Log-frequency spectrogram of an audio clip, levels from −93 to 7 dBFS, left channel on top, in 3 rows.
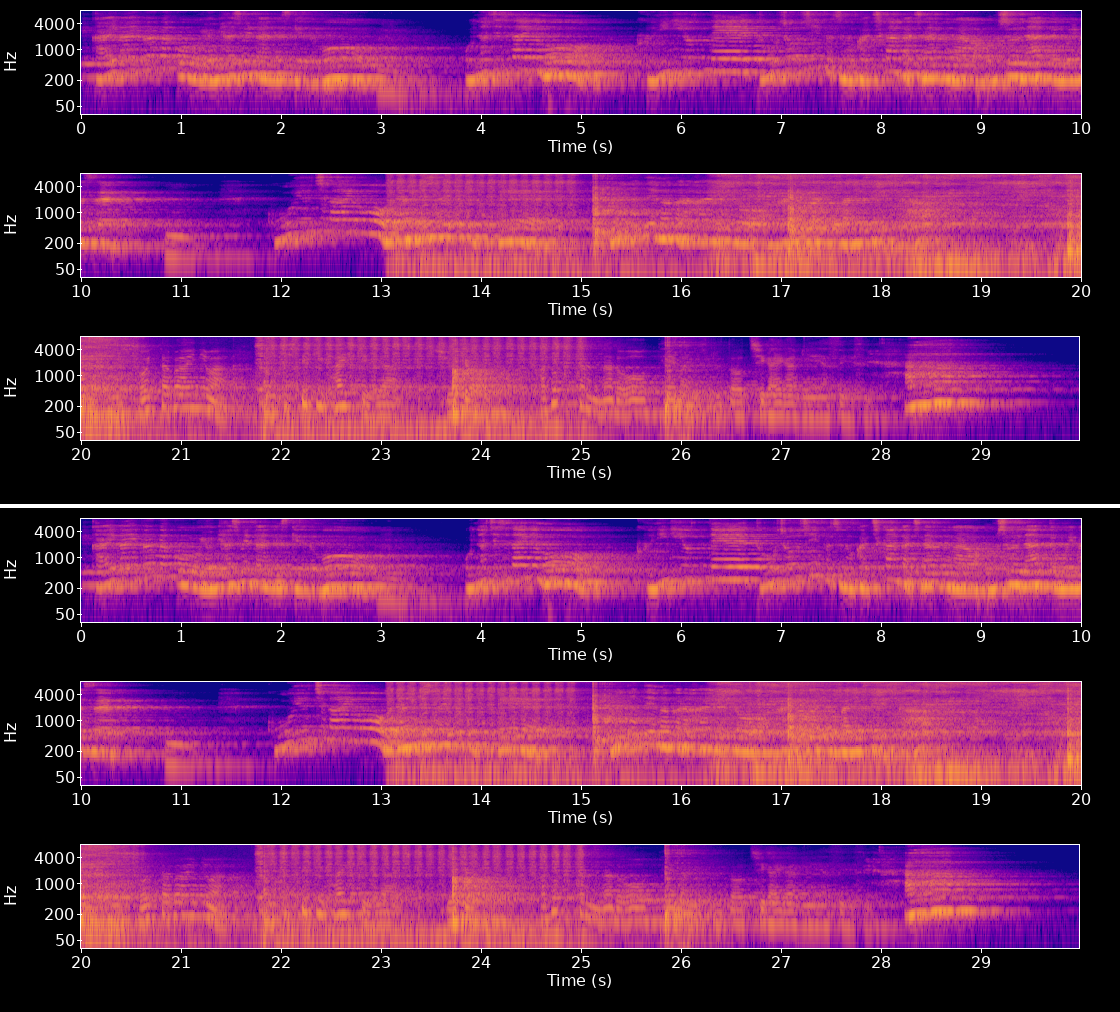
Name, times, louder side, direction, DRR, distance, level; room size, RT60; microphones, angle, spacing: voice 1, 0.1-2.9 3.8-5.1 5.6-10.3 11.5-11.6 11.9-18.5 27.9-28.7, right 1 dB, 55° right, -1 dB, 7.8 m, -25 dB
voice 2, 2.9-3.4 10.8-11.3 19.8-24.2 24.5-27.9, left 1 dB, 55° left, 3 dB, 1.9 m, -32 dB
sound 1, 13.0-25.1, right 1 dB, 5° right, 1.0 m, -29 dB
sound 2, 15.1-15.7 16.0-16.1 17.1-21.0 21.3-22.5 23.2-23.3 23.6-25.9, equal, 35° right, 7.0 m, -28 dB
29.5 x 23.0 x 7.6 m, 2.6 s
head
